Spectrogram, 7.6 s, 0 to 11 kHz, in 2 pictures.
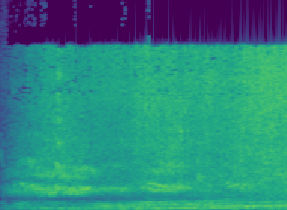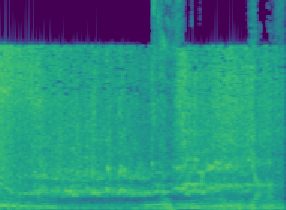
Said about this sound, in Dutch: Maar het is niet met zijn Ferrari-auto, overigens. Met zijn Formule 1-auto. Nee, niet de Formule 1-auto. Dit was de eh, Ferrari SF90 Stradale met een V8 hybride motor.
